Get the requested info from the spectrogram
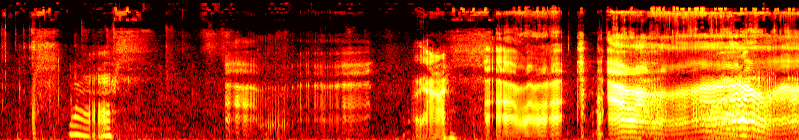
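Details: Female puppy calling for attention with short grunting whines that build into a long, loud, wavering moan, its pitch wobbling up and down toward the end.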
